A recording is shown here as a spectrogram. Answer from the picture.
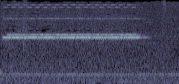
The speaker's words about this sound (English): Pick that phone up and hand it to Sue, please. Don't answer it.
